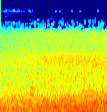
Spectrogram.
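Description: Busy city street ambience: a steady traffic rumble that swells briefly in the middle, with faint voices of people close by.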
